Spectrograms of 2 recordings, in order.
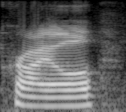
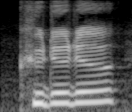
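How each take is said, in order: First: The name is said in its shortened English form. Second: The name is said in its full Japanese form. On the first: The speaker calls it wrong. "People will probably say Kryl" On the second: The speaker calls it right. "the Japanese pronunciation of her name"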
